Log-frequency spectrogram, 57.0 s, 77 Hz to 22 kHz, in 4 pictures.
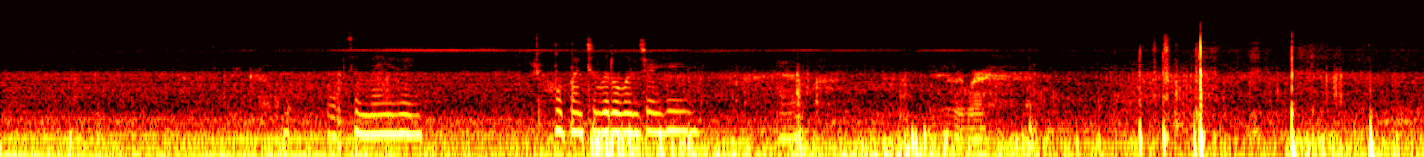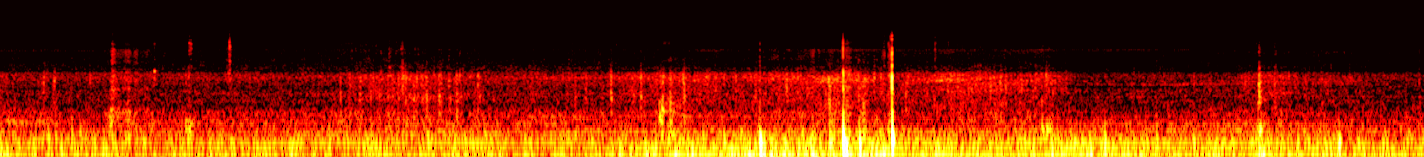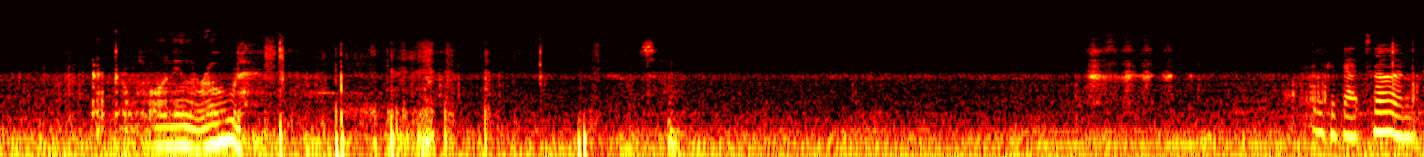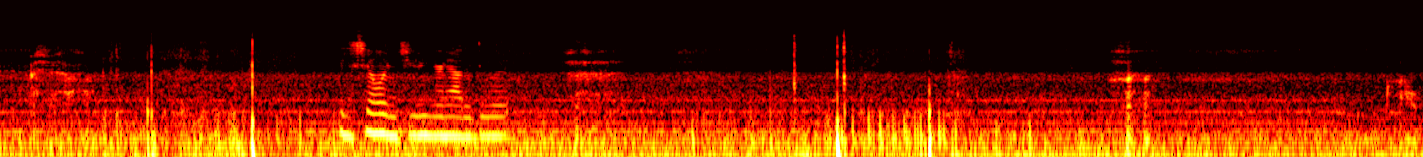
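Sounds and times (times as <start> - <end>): car engine idling: 0.0 - 56.9.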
